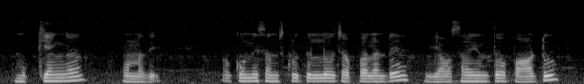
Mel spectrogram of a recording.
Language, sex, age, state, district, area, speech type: Telugu, male, 30-45, Andhra Pradesh, Kakinada, rural, spontaneous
